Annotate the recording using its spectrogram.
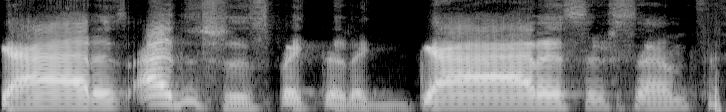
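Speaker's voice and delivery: put-on Bronx accent. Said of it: "her accent on goddess".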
